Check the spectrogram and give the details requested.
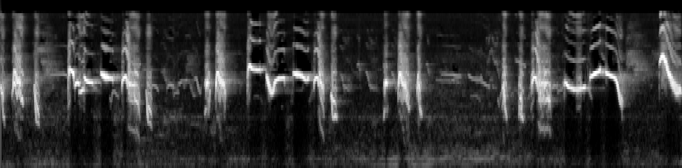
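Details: Oriental magpie-robin song used as a lure to provoke other birds to sing: loud varied whistles, sharp chirps and rising and falling slurred notes in quick bursts, with brief pauses between phrases.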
